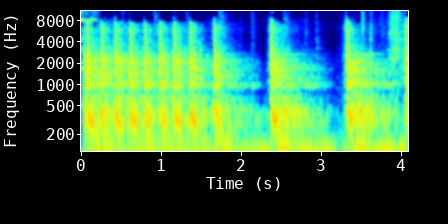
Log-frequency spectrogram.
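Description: A quick run of heavy wooden thuds pounded on a floor, then three slower, louder blows spaced apart: the traditional 'trois coups' struck at the theatre to announce that a play is about to begin.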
